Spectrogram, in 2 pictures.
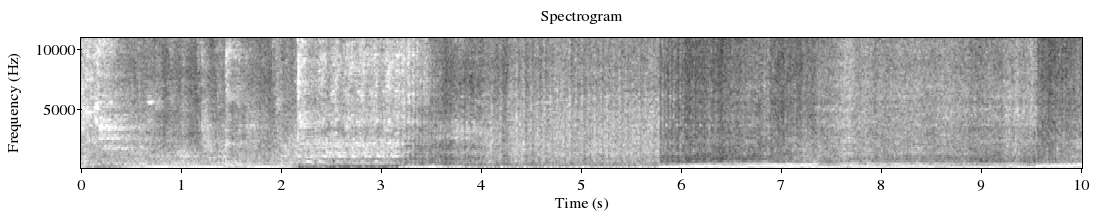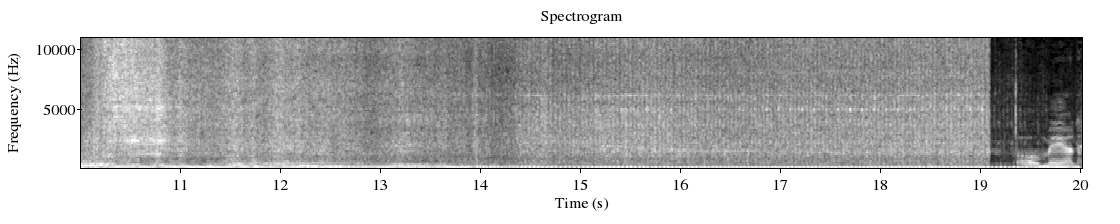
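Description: Turbocharged buggy engine being started, catching about three seconds in, then revved twice with the pitch rising and falling each time, before settling into a steady idle. Near the end the sound cuts abruptly to a different recording.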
